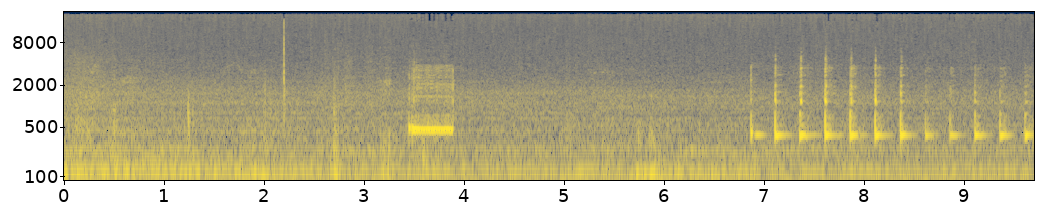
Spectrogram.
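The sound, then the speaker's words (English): A phone ringing tone over a speakerphone during a Google Voice call: one short electronic beep, then a quick, even run of about a dozen buzzy pulses, clear over a faint background hiss. “It's ringing.”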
